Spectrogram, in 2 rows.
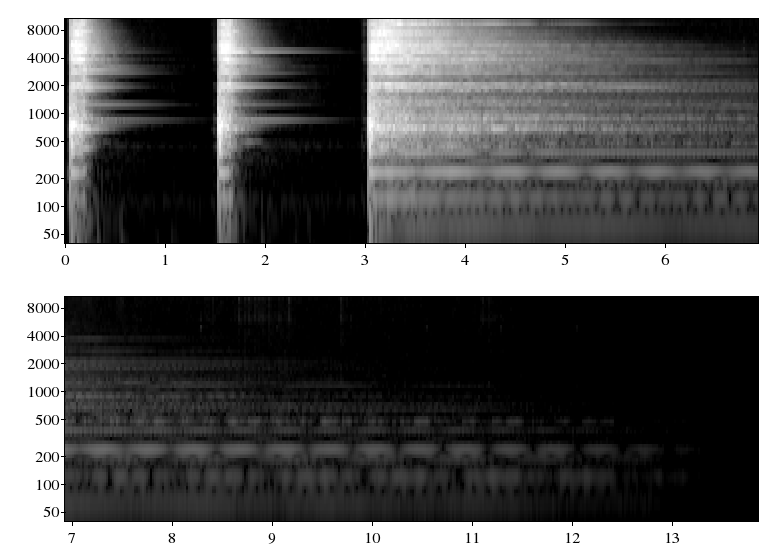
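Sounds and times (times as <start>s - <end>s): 
splash cymbal crash choked: 3.1s - 6.4s.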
